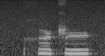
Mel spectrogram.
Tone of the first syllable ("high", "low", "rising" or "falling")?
high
